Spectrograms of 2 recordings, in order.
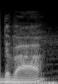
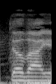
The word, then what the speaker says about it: Del Valle: Yeah, and then last night, shout to Sasha Deval. Del Valle. Del Valle.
